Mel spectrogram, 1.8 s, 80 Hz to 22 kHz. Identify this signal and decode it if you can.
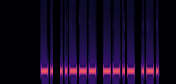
Morse code, heard as a keyed tone, about 51 wpm, 700 Hz. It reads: N2QR
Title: USA Call Signs - 4 Characters - Repeated 3x - 50wpm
